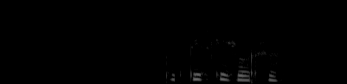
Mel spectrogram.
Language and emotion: Russian, neutral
